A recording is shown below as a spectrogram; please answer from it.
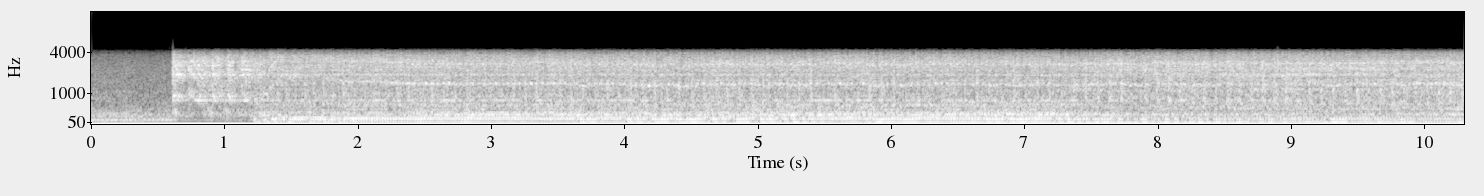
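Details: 2007 Kawasaki ZX-14, stock, 500 miles: after start-up the idle carries a deep, steady knock, about four per second, from low in the engine. Owner suspects rod knock; the dealer calls it normal for the model. Cause unconfirmed.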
